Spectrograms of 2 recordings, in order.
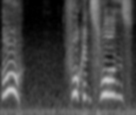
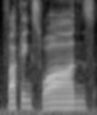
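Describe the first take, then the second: First: Loud, slow falsetto imitation; mock falsetto outburst; high squeaky voice. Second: Slow, low-key mock grumble; drawn-out put-on mutter; imitation of friend. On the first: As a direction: curse in a very high put-on voice. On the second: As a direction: draw it out slowly, imitating a friend. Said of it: "now you're trying to imitate me".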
